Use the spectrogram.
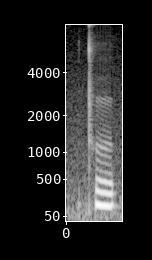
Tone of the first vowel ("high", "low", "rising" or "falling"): low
